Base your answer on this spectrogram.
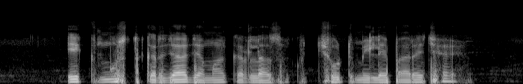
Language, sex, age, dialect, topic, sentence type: Maithili, male, 36-40, Angika, banking, question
